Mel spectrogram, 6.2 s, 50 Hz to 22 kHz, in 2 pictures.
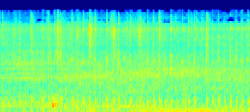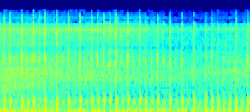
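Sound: Honda XR100 motorcycle engine and exhaust

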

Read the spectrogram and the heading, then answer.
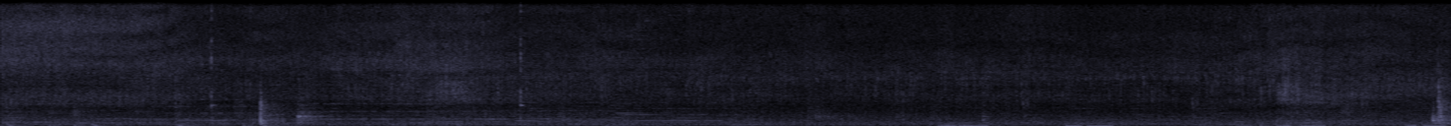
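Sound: chicken searing in a pan, cooked on both sides

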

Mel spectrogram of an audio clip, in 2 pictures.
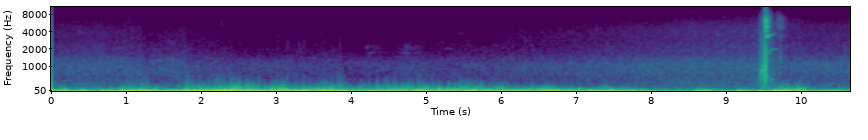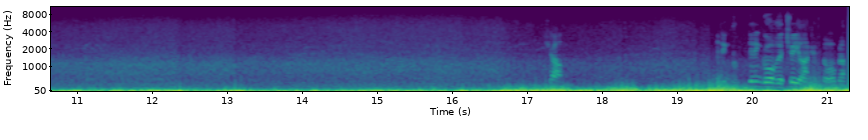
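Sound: wind blowing on golf course

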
